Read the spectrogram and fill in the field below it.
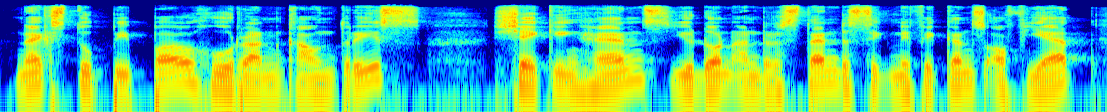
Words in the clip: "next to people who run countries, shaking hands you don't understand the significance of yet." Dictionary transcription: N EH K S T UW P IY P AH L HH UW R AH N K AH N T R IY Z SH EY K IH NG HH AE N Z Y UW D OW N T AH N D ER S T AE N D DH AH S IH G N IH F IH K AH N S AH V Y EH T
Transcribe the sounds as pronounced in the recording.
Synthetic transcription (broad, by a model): N EH K S T UW P IY P AH L HH UW R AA N K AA N T R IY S SH EY K IH NG HH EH N S Y UW D OW N T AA N D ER S T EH N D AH S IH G N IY F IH K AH N S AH F Y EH T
